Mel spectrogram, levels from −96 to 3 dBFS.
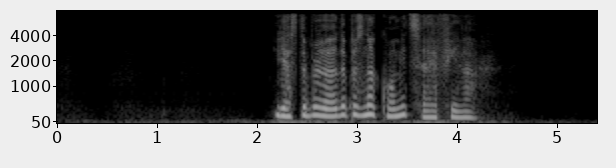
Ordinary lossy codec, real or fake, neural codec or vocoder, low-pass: none; fake; codec, 16 kHz in and 24 kHz out, 0.4 kbps, LongCat-Audio-Codec, two codebook decoder; 7.2 kHz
